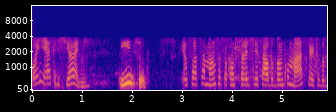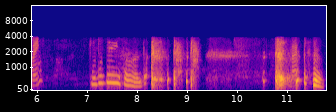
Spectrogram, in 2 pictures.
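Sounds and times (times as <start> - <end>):
speech: 0.3 - 2.4, 3.0 - 6.2, 7.0 - 8.8, 10.5 - 11.7
woman on a phone call coughing: 8.2 - 9.4, 10.5 - 11.7.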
